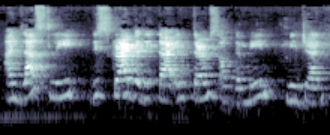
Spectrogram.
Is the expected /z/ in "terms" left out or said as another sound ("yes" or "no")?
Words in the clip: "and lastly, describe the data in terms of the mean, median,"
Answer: yes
